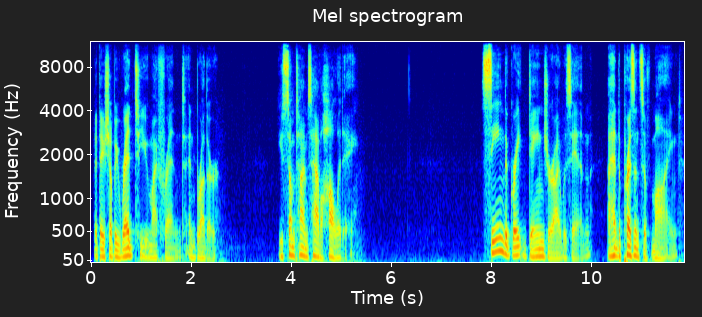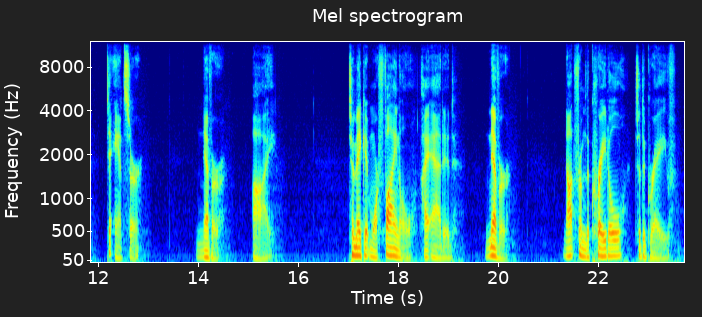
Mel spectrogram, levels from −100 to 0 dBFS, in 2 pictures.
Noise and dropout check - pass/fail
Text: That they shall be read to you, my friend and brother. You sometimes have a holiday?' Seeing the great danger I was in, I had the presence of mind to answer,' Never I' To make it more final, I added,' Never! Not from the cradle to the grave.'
pass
